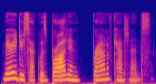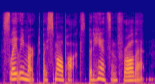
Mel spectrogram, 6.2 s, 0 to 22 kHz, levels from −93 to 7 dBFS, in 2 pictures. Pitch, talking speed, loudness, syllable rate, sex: 220 Hz, 165 wpm, -19 LUFS, 4.9 syllables/s, female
